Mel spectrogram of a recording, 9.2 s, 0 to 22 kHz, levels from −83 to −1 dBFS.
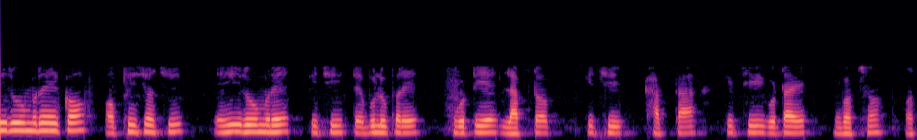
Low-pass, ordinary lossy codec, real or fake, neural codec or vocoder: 3.6 kHz; none; real; none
